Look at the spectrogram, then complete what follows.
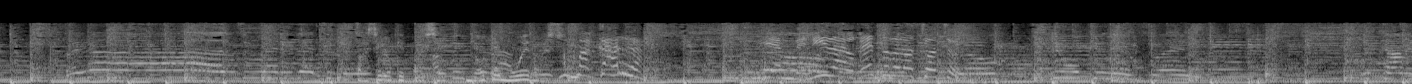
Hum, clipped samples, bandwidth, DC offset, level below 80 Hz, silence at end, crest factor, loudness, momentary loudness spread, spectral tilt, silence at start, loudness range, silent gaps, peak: none; under 0.1%; 7.4 kHz; under 0.1%; -36 dBFS; 0 s; 14 dB; -22 LUFS; 6 LU; -4.5 dB/octave; 0 s; 3 LU; none; -8 dBFS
